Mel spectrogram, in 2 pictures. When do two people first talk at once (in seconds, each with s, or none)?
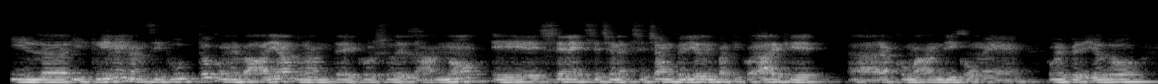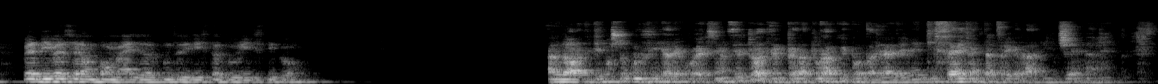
none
